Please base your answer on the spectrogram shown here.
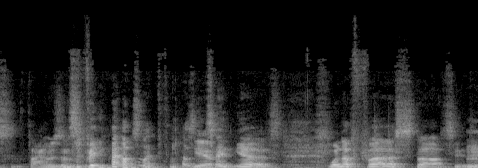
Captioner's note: chuckles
